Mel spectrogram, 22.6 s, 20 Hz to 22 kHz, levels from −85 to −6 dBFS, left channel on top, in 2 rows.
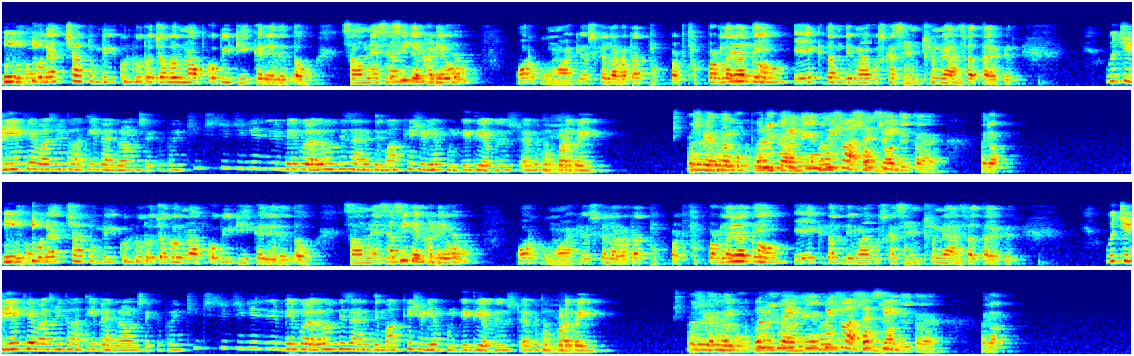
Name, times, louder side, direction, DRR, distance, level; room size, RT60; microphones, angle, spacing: voice 1, 0.0-4.6 5.1-7.7 7.9-10.4 16.7-17.1 18.1-20.6 21.1-21.2, left 3 dB, 60° left, 2 dB, 0.5 m, -23 dB
voice 2, 3.8-4.6 7.2-7.8 11.0-17.2 18.1-20.3, equal, 75° right, -3 dB, 0.8 m, -22 dB
3.9 x 2.4 x 4.7 m, 0.41 s
head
